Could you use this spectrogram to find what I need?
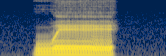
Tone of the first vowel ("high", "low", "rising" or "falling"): low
